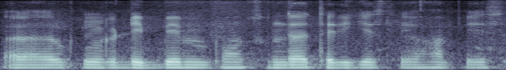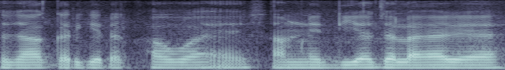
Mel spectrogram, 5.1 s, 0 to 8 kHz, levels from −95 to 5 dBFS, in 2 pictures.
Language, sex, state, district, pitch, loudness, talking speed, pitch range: Hindi, male, Chhattisgarh, Raipur, 115 Hz, -18 LUFS, 225 wpm, 115-120 Hz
